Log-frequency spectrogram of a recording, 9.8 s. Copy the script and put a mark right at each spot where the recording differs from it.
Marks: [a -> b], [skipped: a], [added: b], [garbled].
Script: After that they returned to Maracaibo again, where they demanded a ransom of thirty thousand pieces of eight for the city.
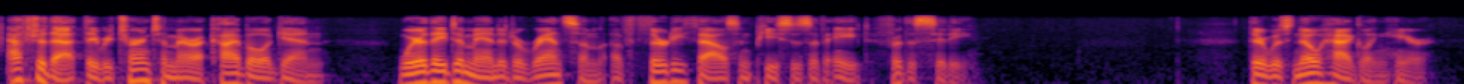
After that they returned to Maracaibo again, where they demanded a ransom of thirty thousand pieces of eight for the city. [added: There was no haggling here]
